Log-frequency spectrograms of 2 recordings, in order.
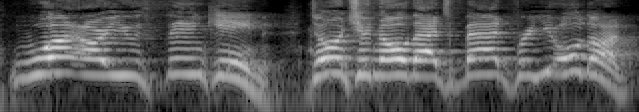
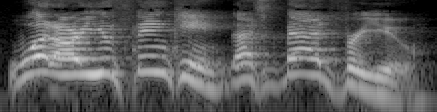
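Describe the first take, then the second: First: High, loud angry parent yell; a parent losing it at sons caught smoking, yelling high and loud. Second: High loud yell that drops off fast; angry parent. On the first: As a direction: blow up at the kids, shouting high. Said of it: "lose it and go". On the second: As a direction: snap at the kids, then ease down. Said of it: "And then you stuff out your own cigarette". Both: Retold or imitated.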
